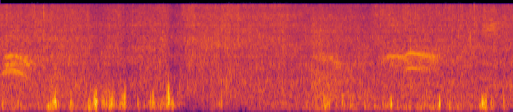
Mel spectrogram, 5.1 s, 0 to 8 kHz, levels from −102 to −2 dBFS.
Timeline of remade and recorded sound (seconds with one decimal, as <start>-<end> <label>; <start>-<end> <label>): 0.0-0.5 recorded; 0.5-1.2 remade; 1.2-1.7 recorded; 1.7-3.8 remade; 3.8-5.1 recorded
